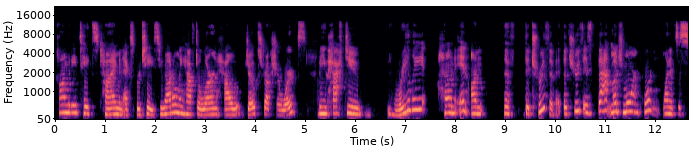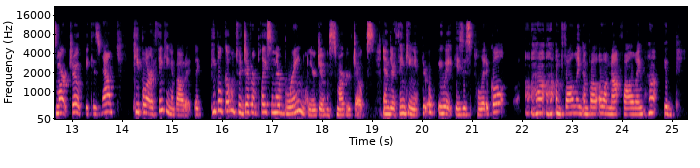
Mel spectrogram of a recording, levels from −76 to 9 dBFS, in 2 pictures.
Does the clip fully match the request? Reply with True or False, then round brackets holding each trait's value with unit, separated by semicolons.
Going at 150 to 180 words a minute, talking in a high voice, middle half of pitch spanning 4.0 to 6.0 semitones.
False (200 wpm; 230 Hz; 4.6 semitones)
